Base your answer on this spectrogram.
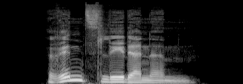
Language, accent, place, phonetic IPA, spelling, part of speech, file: German, Germany, Berlin, [ˈʁɪnt͡sˌleːdɐnəm], rindsledernem, adjective, De-rindsledernem.ogg
- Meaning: strong dative masculine/neuter singular of rindsledern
